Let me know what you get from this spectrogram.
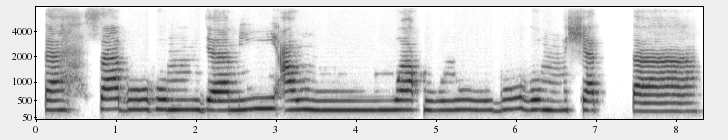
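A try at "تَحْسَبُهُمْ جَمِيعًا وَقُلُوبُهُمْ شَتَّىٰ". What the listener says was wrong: Tapi wawnya agak wah, agak naik ya. Wa, tipiskan. Jami'an wa.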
